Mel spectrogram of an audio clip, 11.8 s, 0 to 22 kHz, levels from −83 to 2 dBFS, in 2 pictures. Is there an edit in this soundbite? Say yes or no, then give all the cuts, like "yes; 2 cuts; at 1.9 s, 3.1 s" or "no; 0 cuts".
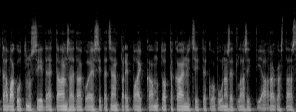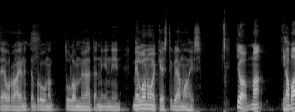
yes; 3 cuts; at 7.1 s, 8.5 s, 10.5 s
